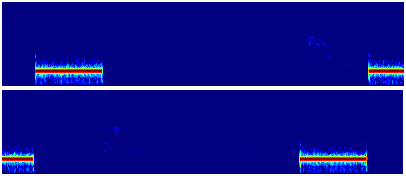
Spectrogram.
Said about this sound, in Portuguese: Tô ligando pra sua cliente, ela não tá atendendo ainda.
